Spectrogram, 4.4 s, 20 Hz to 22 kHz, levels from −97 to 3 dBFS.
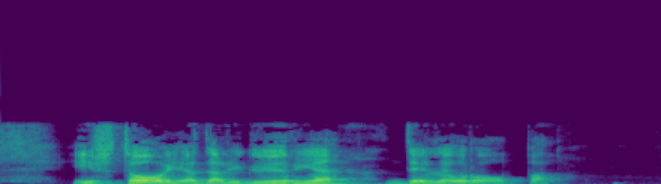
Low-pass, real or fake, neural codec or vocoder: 7.2 kHz; real; none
